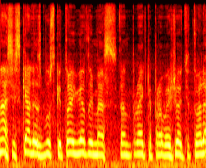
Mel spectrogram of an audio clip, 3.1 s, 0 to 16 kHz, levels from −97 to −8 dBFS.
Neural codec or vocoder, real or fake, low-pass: vocoder, 44.1 kHz, 128 mel bands, Pupu-Vocoder; fake; 14.4 kHz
